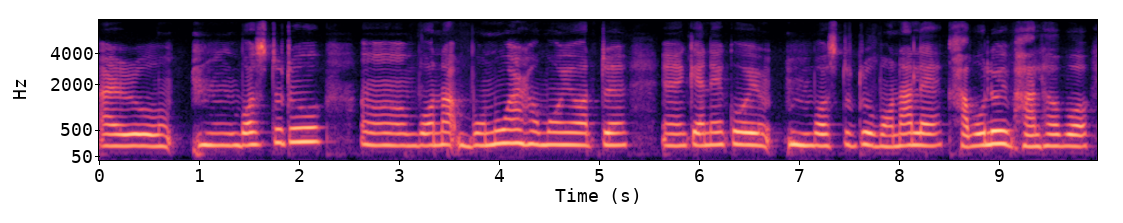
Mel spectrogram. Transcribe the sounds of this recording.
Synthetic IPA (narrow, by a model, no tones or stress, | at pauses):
aɹu | bɔstutʊ | bɔnabonuaɹxɔmɔjɔt | kɛnɛkojbɔstutʊbɔnalɛkʰabɔlojbʱalɦɔbɔ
